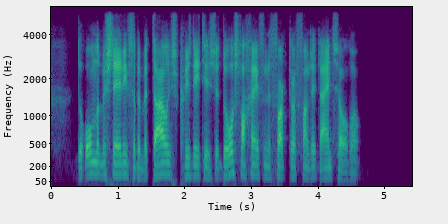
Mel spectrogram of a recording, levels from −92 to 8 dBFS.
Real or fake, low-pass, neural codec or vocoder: fake; 5.4 kHz; codec, 16 kHz, 1 kbps, FunCodec, trained on LibriTTS, 50 frames a second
